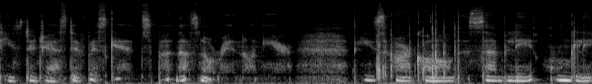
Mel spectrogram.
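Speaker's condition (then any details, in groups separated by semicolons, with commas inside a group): No condition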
